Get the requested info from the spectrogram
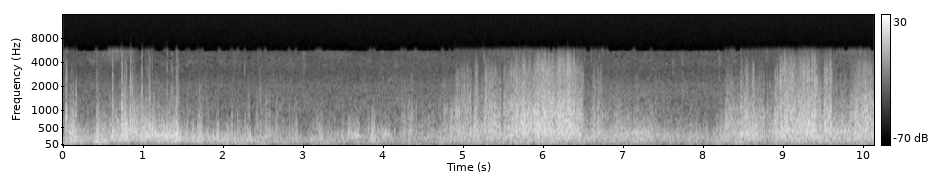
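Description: Wind buffeting the microphone with a low rumble, swelling in stronger gusts about halfway through and again near the end.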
